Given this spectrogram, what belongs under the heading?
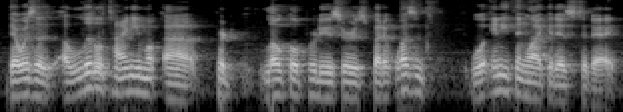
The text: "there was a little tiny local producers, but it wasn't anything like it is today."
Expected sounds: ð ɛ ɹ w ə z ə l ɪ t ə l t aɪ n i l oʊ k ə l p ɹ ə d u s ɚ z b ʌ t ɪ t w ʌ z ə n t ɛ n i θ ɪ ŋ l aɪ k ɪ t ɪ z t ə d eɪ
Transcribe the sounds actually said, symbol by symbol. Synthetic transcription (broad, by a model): ð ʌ ɹ w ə z ə l ɪ t l t aɪ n i l oʊ k l p ɹ ə d u s ɚ z b ʌ t ɪ t w ʌ z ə n t ɛ n i θ ɪ ŋ l aɪ k ɪ t ɪ z t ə d eɪ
